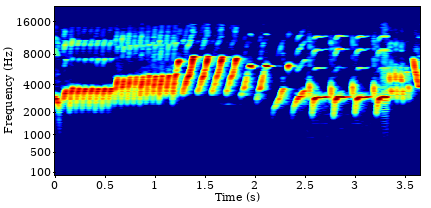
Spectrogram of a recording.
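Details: Canary in raging song meant to get other birds singing, opening with a rapid rising trill, then sliding descending notes and repeated hooked whistles at a lively pace, with a sharp click near the end.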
